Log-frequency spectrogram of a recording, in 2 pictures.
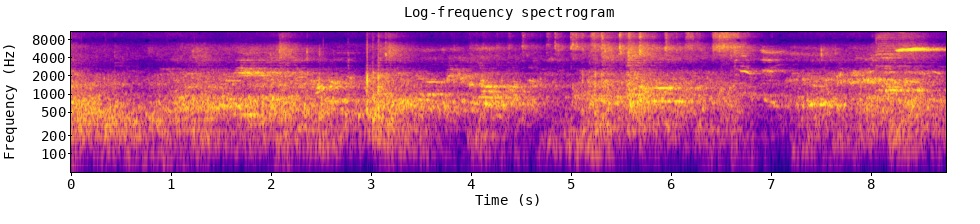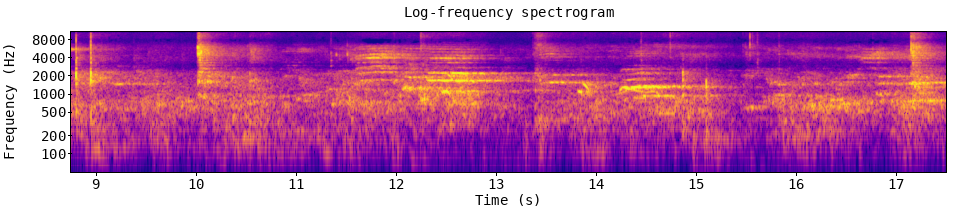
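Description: Skateboard wheels roll and rumble on a wooden ramp.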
